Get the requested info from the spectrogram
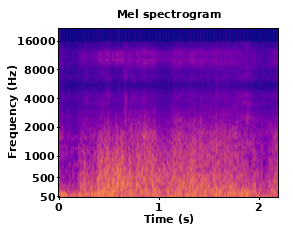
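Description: Wind blowing across the camera's microphone, a steady noise with gusty unevenness, as a storm comes in.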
